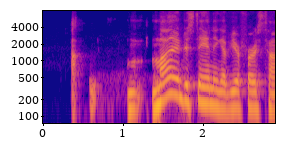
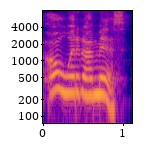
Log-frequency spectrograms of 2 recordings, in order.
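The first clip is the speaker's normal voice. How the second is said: much higher, eager innocent voice; mock-polite self quote; 12 semitones higher than usual. Host imitating his own reply to a caller, much higher and eager. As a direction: play yourself as all innocence, pitched way up. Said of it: "I'd be like".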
